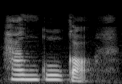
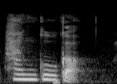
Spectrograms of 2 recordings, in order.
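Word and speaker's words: 韩 国 高 (한국어): 韩国高，韩国高，这就是一个连音化，就是把下面的收音连过去，连到后边。发音的时候是这样子的哦，这是音变。那写的时候呢，还是要写成韩国哦这样子的形态。读的时候读成韩国狗，韩国狗。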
